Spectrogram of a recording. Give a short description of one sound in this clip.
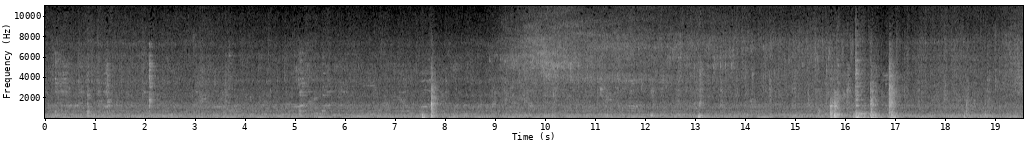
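Cutlery clinks and knocks against a board.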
